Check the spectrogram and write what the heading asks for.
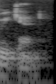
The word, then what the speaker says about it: weekend: When you have ND and there's nothing after, the D is silent.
